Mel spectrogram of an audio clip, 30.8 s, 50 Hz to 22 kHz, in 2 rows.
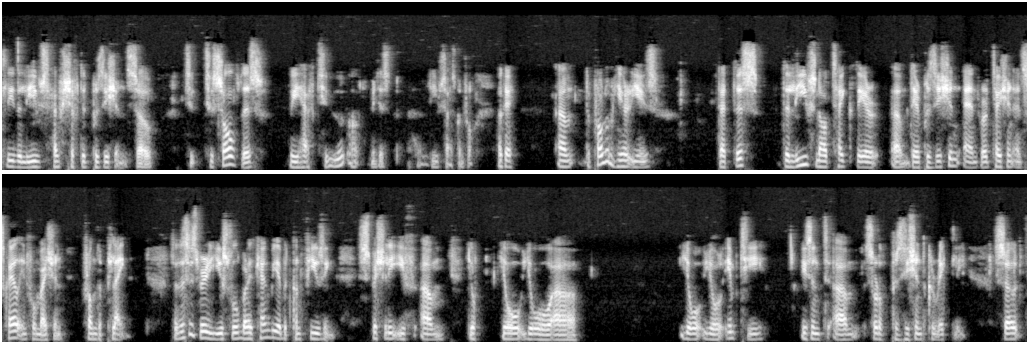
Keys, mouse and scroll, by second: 1.2 ctrl+z, 1.9 shift+middle click, 2.6 ctrl+shift+z, 4.1 ctrl+z, 4.2 right click, 5.4 click, 7.0 shift+middle click, 8.8 scroll up 1, 9.2 shift+middle click, 9.4 scroll up 1, 9.7 z, 10.0 shift+middle click, 10.3-11.4 scroll up 1, 11.4 right click, 12.4 scroll down 1, 13.0 right click, 13.3 scroll down 1, 13.5 middle click, 14.2 z, 14.4 scroll down 1, 14.6 shift+middle click, 15.2 shift+middle click, 15.7 g, 17.9 right click, 19.3-23.2 drag, 19.8-22.4 drag, 23.2 shift+middle click, 23.6 scroll up 1, 25.8 shift+middle click, 27.2 click, 28.0 scroll down 1, 28.0 shift+middle click, 28.2 shift+middle click, 28.9 click, 29.9 ctrl+z.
